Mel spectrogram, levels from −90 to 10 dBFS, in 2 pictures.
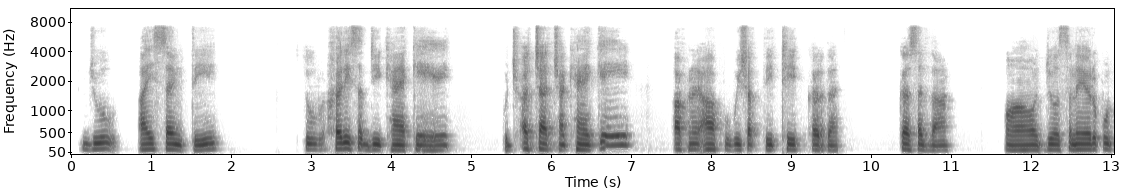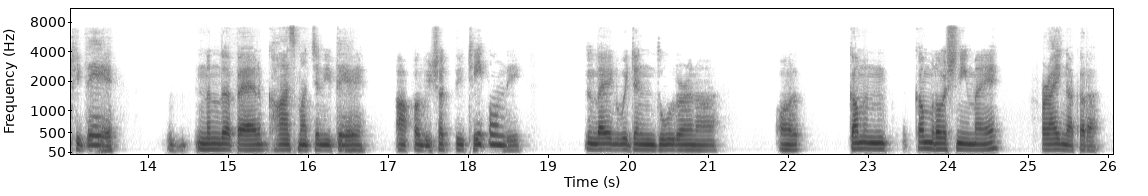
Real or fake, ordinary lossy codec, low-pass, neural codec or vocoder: fake; none; 7.2 kHz; codec, 16 kHz, 0.5 kbps, X-Codec, WavLM features, trained on Multilingual LibriSpeech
